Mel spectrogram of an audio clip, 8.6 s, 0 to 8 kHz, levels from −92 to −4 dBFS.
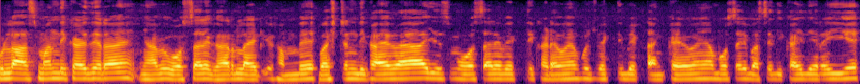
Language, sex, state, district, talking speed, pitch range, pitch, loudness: Hindi, male, Andhra Pradesh, Anantapur, 285 wpm, 130-140 Hz, 130 Hz, -16 LUFS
